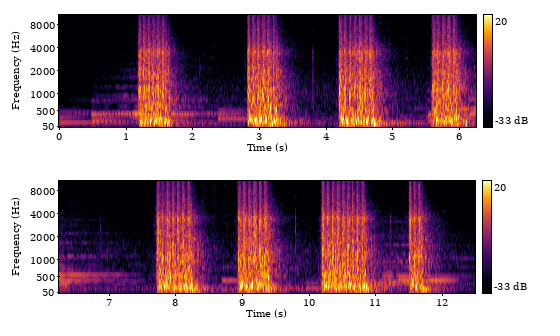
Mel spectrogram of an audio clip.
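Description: Bursts of gunfire from a tripod-mounted heavy automatic weapon: eight loud, short bursts about one and a half seconds apart, each trailing off in echo, over soft background music.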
